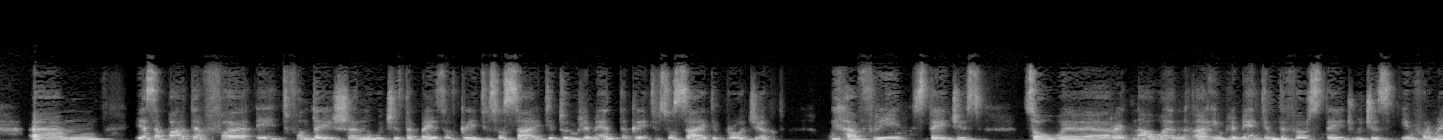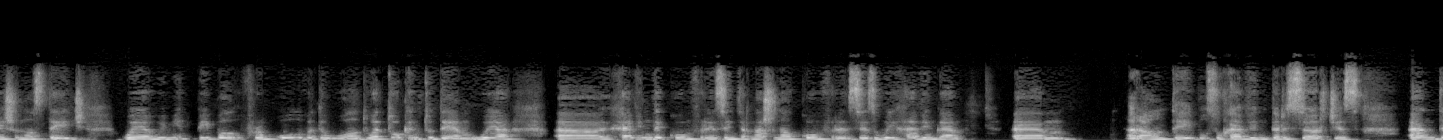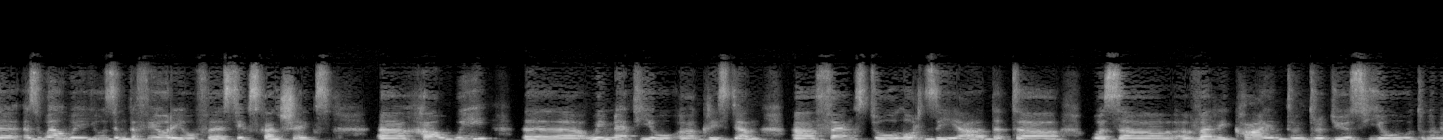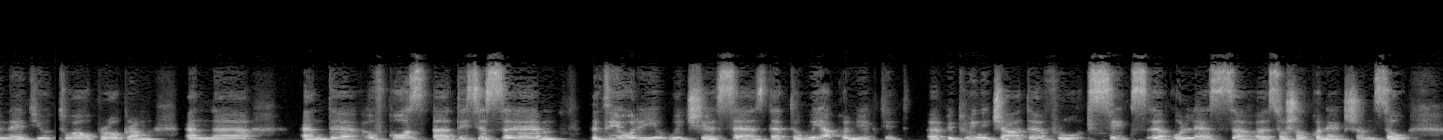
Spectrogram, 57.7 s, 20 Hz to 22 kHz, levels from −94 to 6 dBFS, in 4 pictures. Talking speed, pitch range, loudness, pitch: 150 wpm, 195-230 Hz, -20 LUFS, 215 Hz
